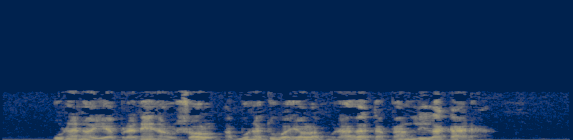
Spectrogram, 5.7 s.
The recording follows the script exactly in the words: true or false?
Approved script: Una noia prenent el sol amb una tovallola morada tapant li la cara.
true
